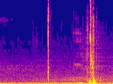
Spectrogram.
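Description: Two sharp clicks, about a second apart, the second louder: spark plug lead boots being snapped onto the terminals of a replacement ignition coil on a Ford Fiesta. A steady low rumble runs underneath.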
